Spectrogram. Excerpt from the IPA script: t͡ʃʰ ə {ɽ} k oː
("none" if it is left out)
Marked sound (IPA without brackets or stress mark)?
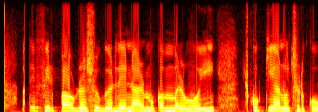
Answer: ɽ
